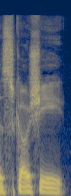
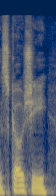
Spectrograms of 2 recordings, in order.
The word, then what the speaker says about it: Skosh: the car the the skoshi sorry i i don't know why i started saying skoshy for years i've said scotch and that's the way it's pronounced the the skosh magsafe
